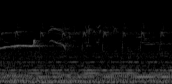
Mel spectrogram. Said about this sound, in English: Birdsong emanates all around, and the scent of flowers lifts your spirit.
